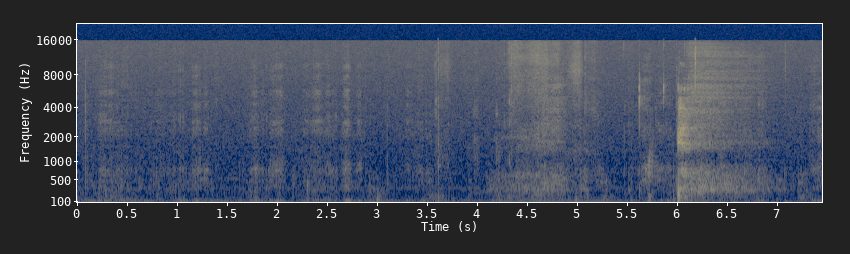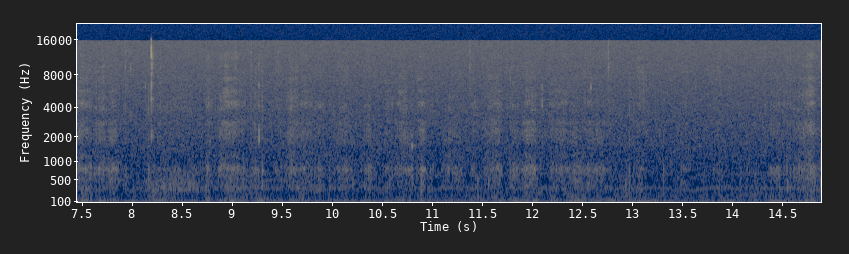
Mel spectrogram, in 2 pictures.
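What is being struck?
Steel pen nib on sketch paper.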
